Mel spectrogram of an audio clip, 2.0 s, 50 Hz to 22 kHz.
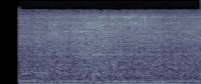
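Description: ERA AC Cobra replica's V8 engine running steadily, with no revving.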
